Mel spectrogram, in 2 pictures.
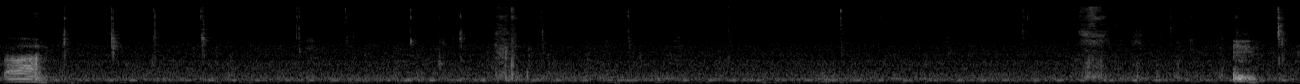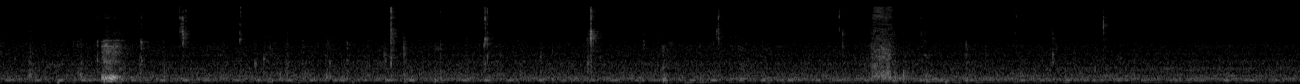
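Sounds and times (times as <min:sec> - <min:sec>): chewing and biting meat: 0:00.6 - 0:02.3, 0:11.1 - 0:18.2.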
